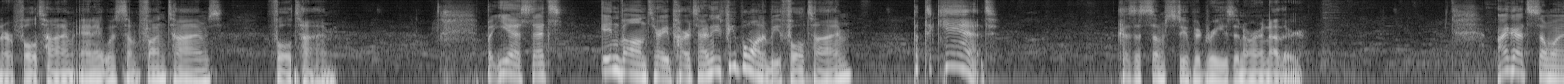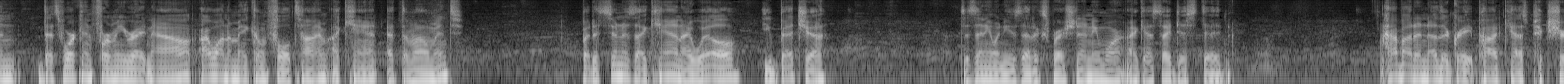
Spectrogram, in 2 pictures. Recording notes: podcasts live from Cafe Anyway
